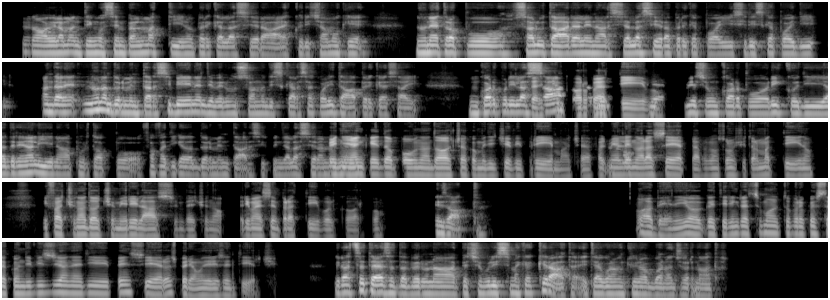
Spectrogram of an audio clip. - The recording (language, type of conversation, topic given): Italian, podcast, Come creare una routine di recupero che funzioni davvero?
- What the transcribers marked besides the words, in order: other background noise; "cioè" said as "ceh"; "stata" said as "sata"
